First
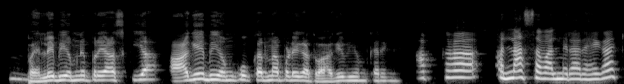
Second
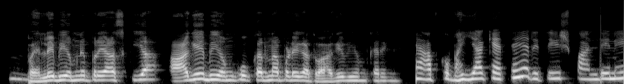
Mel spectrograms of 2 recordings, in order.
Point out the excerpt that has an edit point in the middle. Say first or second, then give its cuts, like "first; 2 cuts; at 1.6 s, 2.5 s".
second; 1 cut; at 4.2 s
